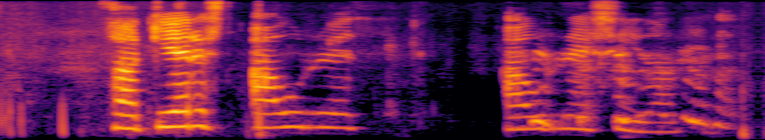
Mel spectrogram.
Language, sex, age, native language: Icelandic, female, 9, Icelandic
